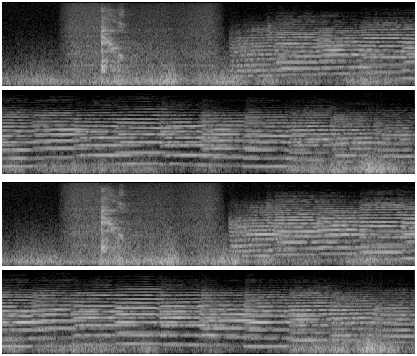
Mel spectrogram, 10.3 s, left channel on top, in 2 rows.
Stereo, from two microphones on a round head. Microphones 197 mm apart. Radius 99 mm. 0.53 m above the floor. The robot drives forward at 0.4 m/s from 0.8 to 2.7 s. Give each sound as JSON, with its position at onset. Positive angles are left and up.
{"t": 1.2, "sound": "whispering", "side_deg": 5, "distance_m": 0.8}
{"t": 2.8, "sound": "a trumpet", "side_deg": -50, "distance_m": 8.5}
